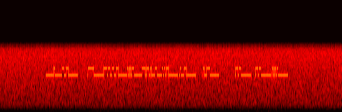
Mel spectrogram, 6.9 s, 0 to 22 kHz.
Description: TTY/TDD text telephone tones (45.45 baud Baudot), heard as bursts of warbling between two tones, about 400 Hz shift, 1600 Hz centre, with phone line noise. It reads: IT IS USUALLY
